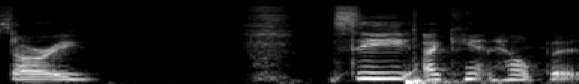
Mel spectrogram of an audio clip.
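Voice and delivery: teary, choked up. Apologizing for getting emotional while being hugged: teary, emotional. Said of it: "you teared up".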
